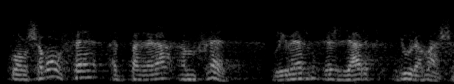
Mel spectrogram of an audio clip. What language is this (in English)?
Catalan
